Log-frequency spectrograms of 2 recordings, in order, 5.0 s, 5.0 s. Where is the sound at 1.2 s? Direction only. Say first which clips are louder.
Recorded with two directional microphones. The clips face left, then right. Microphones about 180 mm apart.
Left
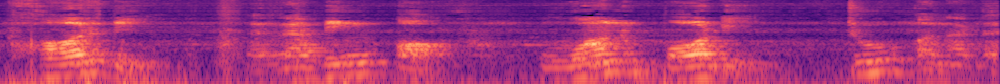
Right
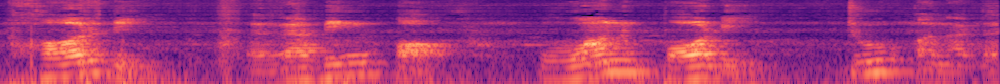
Right 2 dB; 15° right (ahead or behind).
